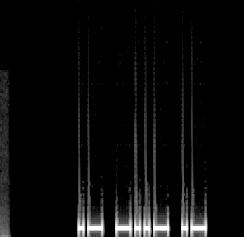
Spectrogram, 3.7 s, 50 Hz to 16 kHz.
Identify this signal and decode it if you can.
Morse code, heard as a keyed tone, about 17 wpm, 700 Hz. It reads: AXA
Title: USA Call Sign Postfixes - 3 Letters 17wpm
